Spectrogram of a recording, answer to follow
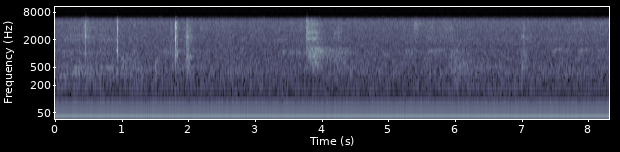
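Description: Blue-and-gold macaw climbing on a metal wire cage: a few sharp clicks and taps as its beak and claws grip the bars, four of them in the first two seconds, then a short scrape at about four seconds and fainter taps after.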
